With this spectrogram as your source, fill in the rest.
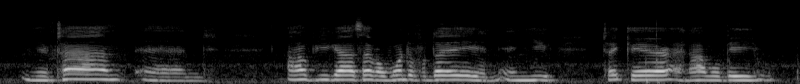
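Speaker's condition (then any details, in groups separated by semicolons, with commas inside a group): Cerebral palsy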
